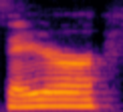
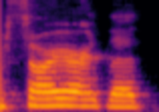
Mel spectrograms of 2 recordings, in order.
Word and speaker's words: Sawyer: And I'm probably pronouncing her last name poorly, but I keep trying to say Sayer or Sawyer, and I'm getting it wrong. So we're going with Sawyer, like Tom Sawyer, because it's easier for me.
